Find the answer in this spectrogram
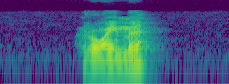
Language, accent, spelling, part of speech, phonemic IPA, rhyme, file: German, Austria, Räume, noun, /ˈʁɔɪ̯mə/, -ɔɪ̯mə, De-at-Räume.ogg
- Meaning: nominative/accusative/genitive plural of Raum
